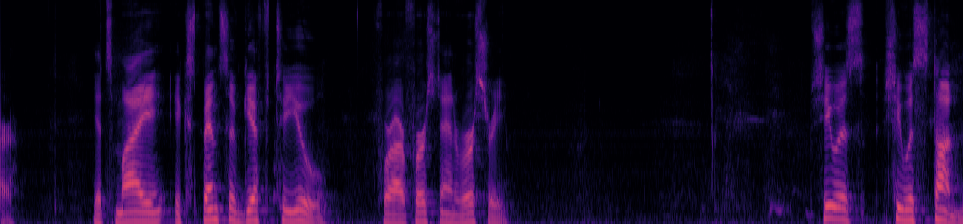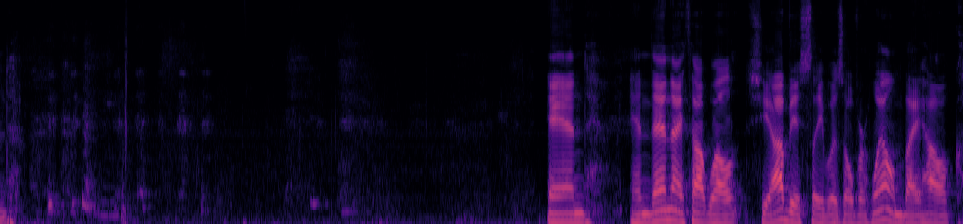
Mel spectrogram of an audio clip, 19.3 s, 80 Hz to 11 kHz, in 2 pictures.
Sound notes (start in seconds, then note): 6.3 laughs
